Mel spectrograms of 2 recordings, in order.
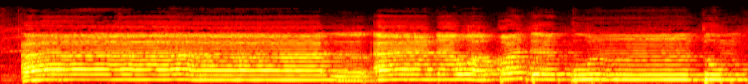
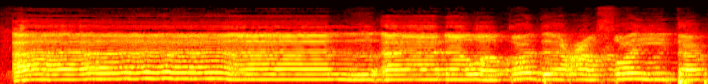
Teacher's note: Sama seperti mad lazim kalimi mutaqqal. Ini panjangnya kita baca 6 harakat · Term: mad lazim kalimi mukhaffaf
